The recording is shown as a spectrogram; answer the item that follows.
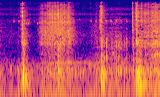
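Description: Hand pump of a stainless-steel knapsack sprayer being worked: soft clicks and swishing strokes, twice, as the tank is pressurized before the spray valve is opened.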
